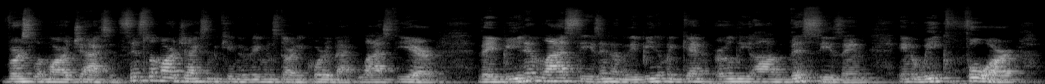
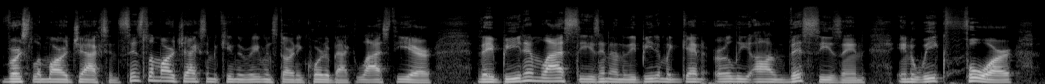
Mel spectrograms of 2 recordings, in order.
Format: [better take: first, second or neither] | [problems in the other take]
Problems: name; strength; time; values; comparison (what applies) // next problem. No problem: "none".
second | off-mic speech; far // room echo; slight; dies away in 0.4 s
